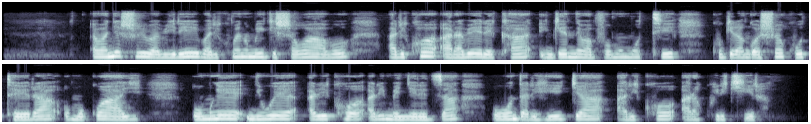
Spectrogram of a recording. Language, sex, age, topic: Rundi, female, 36-49, education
